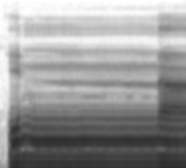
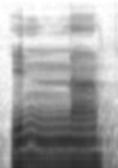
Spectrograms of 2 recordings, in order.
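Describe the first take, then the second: First: The nasal hum on the double n is long. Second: The nasal hum on the double n is short. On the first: The speaker calls it right. "dengan gunnah yang panjang" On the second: The speaker calls it wrong. "Jangan inna"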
